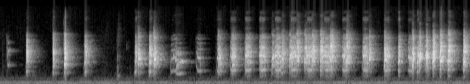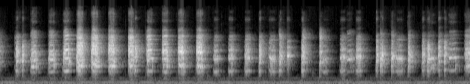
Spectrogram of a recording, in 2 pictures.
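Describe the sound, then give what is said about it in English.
A turkey's sharp putts and rolling purrs run into a fast, excited run of high kiki yelps and cackles, pulsing rapidly at full volume for most of the stretch. No one speaks. “So we're going to close this out on a putt-purr, kiki cackle cluster and a putt-purr pitch-down combination.”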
